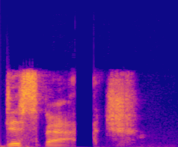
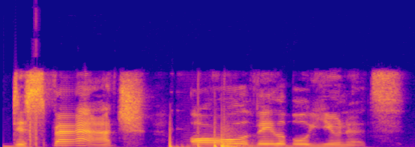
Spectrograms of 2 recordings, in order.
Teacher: Now, if we're talking about the verb, okay, the accent goes at the end.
